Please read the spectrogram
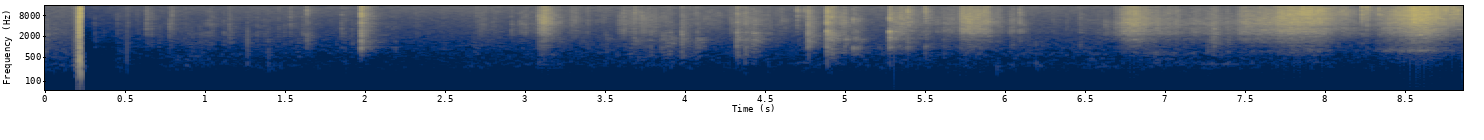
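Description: A clear plastic pellet gun and a bottle of pellets being handled: one sharp plastic click just after the start, then scattered clicks and rustling, which thicken into a steady hissy rattle in the last couple of seconds.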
